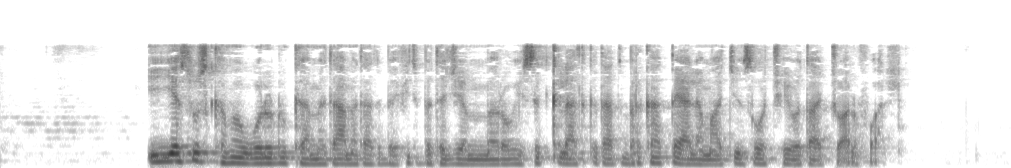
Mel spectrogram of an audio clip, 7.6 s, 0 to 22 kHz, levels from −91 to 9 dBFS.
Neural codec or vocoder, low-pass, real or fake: none; 7.2 kHz; real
